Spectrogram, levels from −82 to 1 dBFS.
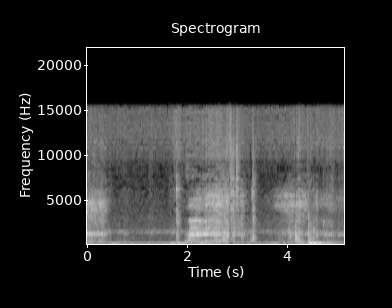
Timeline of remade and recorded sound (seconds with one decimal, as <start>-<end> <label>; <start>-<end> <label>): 0.0-5.1 remade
